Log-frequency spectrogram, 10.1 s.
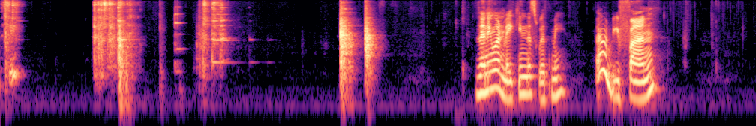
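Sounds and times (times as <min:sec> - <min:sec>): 
speech: 0:06.4 - 0:08.8
stirring ingredients in a mixing bowl: 0:08.2 - 0:10.0.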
